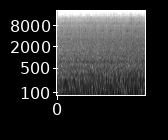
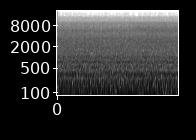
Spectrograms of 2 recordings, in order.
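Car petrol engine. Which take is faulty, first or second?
second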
